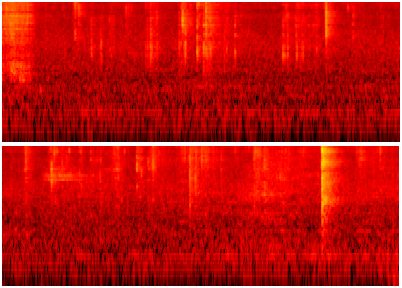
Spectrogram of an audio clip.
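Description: A person biting and chewing crispy fried chicken close to the microphone: faint crunching and small mouth clicks, with one sharper crunch about seven seconds in. A steady low hum runs underneath.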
